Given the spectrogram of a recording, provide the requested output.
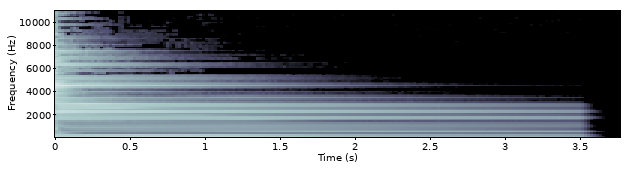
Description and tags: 1051 HARD BASS-F4-TMc-
An original electric bass emulation synthesized in Reason’s Europa soft synth by Tom McLaughlin. Acts as loud samples with MOGY BASS as medium, and MDRN BASS as soft samples in a velocity switch sampler patch.
bass, chromatic, electric, emulation, multisample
